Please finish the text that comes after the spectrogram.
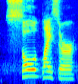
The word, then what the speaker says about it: Solicer: Solicer, Soul and Slicer basically is how it's pronounced.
